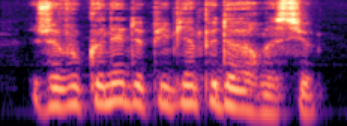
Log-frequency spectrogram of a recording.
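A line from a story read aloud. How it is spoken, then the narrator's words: Plain. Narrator (French): dit-il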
